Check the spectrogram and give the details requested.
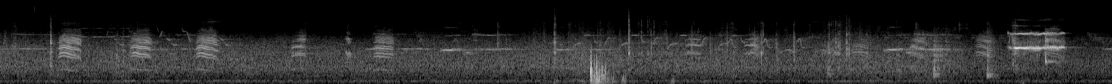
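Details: Blue Jays at a backyard feeder, caught by a trail camera amid woodpecker interactions: harsh, nasal jeering calls in quick series, then a clearer whistled note near the end, with a sharp knock midway.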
